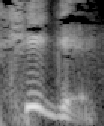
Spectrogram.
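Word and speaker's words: hygge: que es hige, que se escribe H-Y, doble G-E.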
